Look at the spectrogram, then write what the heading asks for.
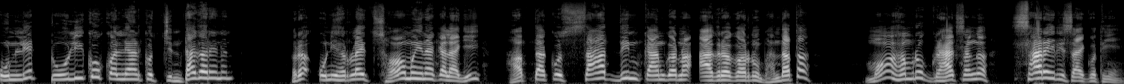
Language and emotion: Nepali, angry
